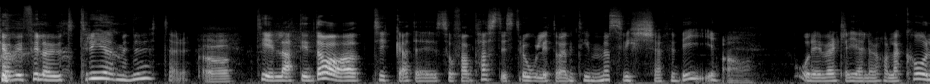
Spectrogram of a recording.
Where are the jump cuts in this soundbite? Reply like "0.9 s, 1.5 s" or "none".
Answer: 6.1 s, 8.1 s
